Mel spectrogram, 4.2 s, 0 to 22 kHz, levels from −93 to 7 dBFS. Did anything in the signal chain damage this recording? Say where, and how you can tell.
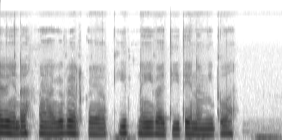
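No, nothing in the chain audibly damaged this speech recording, and I can't point to any stage where it went wrong.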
